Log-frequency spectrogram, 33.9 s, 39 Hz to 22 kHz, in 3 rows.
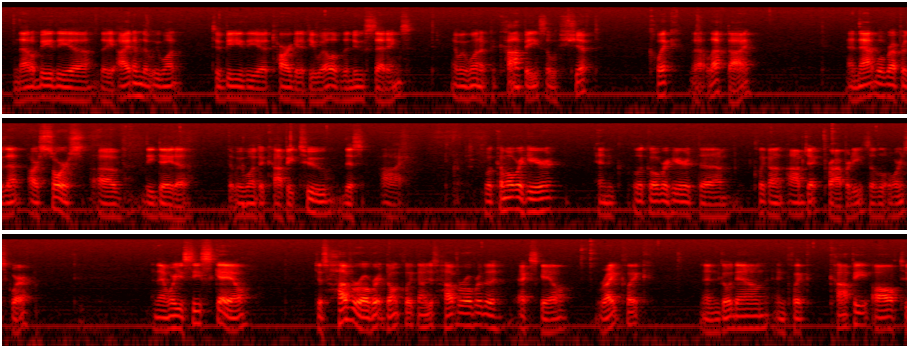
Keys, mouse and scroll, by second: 0.1 middle click, 0.2 click, 1.2-1.7 shift+middle drag, 7.4 shift+click, 7.9-8.6 shift+middle drag, 8.6-21.5 drag, 21.6-29.8 middle drag, 29.8 right click.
